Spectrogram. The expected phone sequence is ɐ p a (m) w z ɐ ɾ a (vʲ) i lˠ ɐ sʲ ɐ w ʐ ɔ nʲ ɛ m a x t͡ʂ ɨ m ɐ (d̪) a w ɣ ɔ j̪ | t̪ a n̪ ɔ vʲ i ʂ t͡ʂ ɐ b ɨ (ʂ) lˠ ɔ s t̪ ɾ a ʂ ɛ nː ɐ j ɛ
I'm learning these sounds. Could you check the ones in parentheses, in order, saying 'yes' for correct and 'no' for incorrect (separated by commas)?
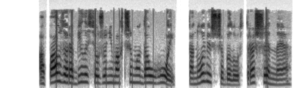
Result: no, no, yes, no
